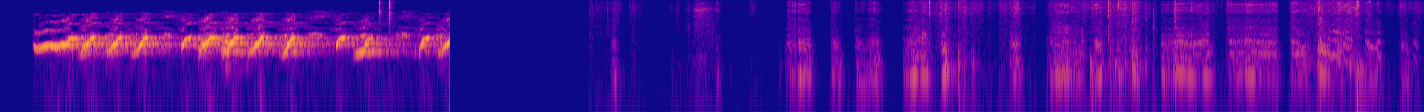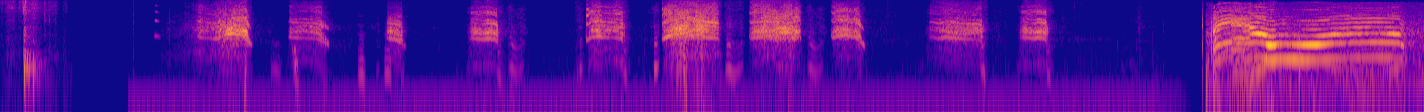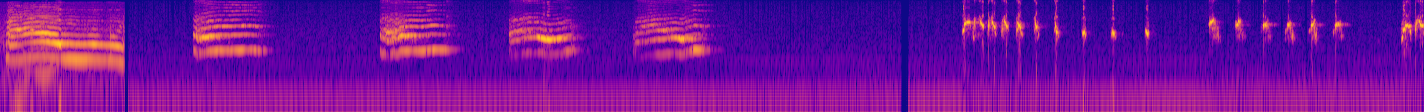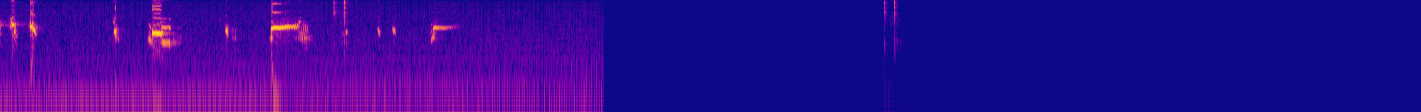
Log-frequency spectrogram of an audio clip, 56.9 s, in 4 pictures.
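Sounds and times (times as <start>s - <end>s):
short high animal calls: 15.8s - 17.6s, 30.4s - 31.3s, 32.3s - 35.7s, 38.1s - 40.0s, 40.6s - 43.2s, 43.8s - 47.3s
cat meowing: 26.3s - 29.7s, 32.3s - 35.7s
bird calling high notes: 38.1s - 39.7s, 40.6s - 43.2s, 43.8s - 47.3s.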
